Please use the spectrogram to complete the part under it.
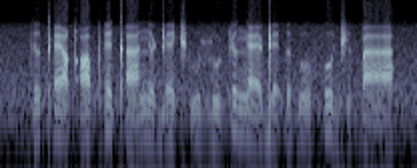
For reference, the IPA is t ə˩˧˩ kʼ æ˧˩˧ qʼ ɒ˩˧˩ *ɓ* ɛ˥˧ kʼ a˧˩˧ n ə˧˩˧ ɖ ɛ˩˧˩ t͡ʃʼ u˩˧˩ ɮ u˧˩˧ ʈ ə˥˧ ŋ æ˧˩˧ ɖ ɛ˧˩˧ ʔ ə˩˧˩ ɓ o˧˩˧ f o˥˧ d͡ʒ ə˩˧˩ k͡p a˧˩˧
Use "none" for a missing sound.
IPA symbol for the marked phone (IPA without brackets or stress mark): pʼ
